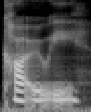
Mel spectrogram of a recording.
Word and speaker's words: Cowi: It looks daunting, but it that's just kaou ei stumbled on my name when she read attendance.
